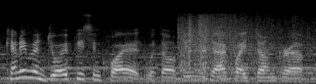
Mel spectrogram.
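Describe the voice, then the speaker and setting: A woman doing casual, rambling livestream commentary while playing a video game, informal and quick to exclaim at what happens. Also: lowish voice, animated. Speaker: game streamer. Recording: game music behind the voice. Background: video game music.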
